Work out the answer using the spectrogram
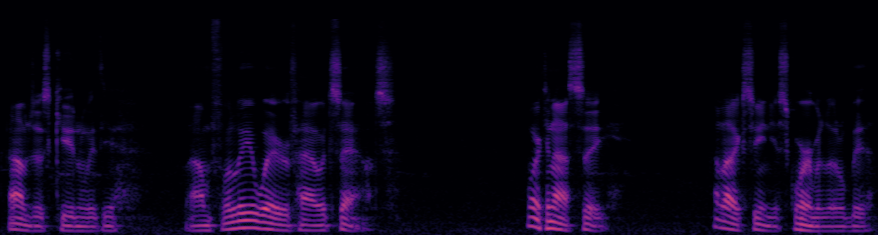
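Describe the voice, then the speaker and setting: In an intimate audio roleplay, a male actor voices a relaxed, playful cowboy neighbor with a very low, deep voice and an unhurried American Southern drawl. His mood is flirtatious and playful as he teases gently in a folksy manner.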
